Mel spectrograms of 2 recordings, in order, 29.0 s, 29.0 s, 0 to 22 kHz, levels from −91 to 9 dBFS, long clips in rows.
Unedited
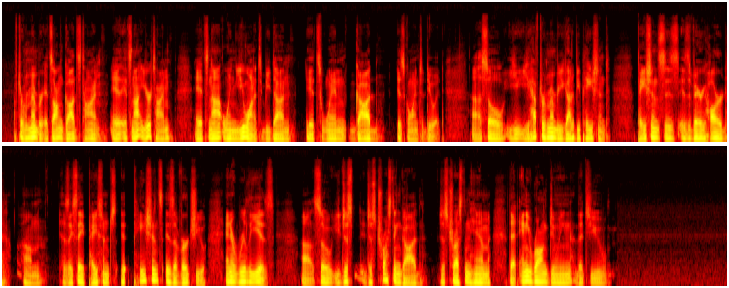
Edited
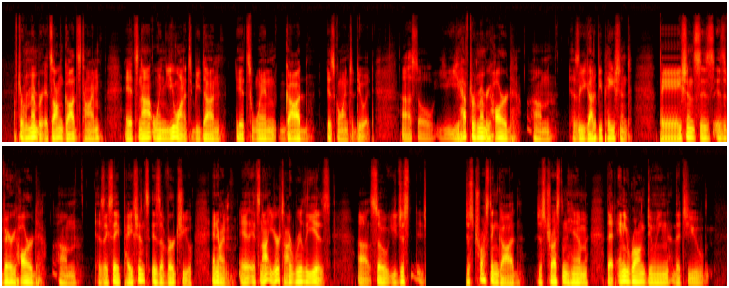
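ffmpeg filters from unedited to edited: -filter_complex "[0:a]asplit=19[s0][s1][s2][s3][s4][s5][s6][s7][s8][s9][s10][s11][s12][s13][s14][s15][s16][s17][s18];[s0]atrim=end=1.762[s19];[s1]atrim=start=3.158:end=9.65,asetpts=PTS-STARTPTS,afade=t=out:st=6.372:d=0.12:silence=0.223872[s20];[s2]atrim=start=9.65:end=10.29,asetpts=PTS-STARTPTS,volume=0.224[s21];[s3]atrim=start=10.29:end=11.082,asetpts=PTS-STARTPTS,afade=t=in:d=0.12:silence=0.223872[s22];[s4]atrim=start=13.978:end=15.822[s23];[s5]atrim=start=11.078:end=12.802[s24];[s6]atrim=start=12.768:end=12.802[s25];[s7]atrim=start=12.768:end=12.802[s26];[s8]atrim=start=12.768:end=12.802[s27];[s9]atrim=start=12.768:end=12.802[s28];[s10]atrim=start=12.768:end=12.802[s29];[s11]atrim=start=12.768:end=12.802[s30];[s12]atrim=start=12.768:end=12.802[s31];[s13]atrim=start=12.768:end=12.802[s32];[s14]atrim=start=12.768:end=16.442[s33];[s15]atrim=start=17.418:end=19.102[s34];[s16]atrim=start=1.758:end=3.162[s35];[s17]atrim=start=19.098:end=21.83,asetpts=PTS-STARTPTS,afade=t=out:st=2.728:d=0.004:c=hsin,apad=pad_dur=0.82[s36];[s18]atrim=start=21.83,asetpts=PTS-STARTPTS,afade=t=in:d=0.004:c=hsin[s37];[s20][s21][s22]concat=n=3:v=0:a=1[s38];[s19][s38]acrossfade=d=0.004:c1=hsin:c2=hsin[s39];[s39][s23]acrossfade=d=0.004:c1=hsin:c2=hsin[s40];[s40][s24]acrossfade=d=0.004:c1=hsin:c2=hsin[s41];[s41][s25]acrossfade=d=0.004:c1=hsin:c2=hsin[s42];[s42][s26]acrossfade=d=0.004:c1=hsin:c2=hsin[s43];[s43][s27]acrossfade=d=0.004:c1=hsin:c2=hsin[s44];[s44][s28]acrossfade=d=0.004:c1=hsin:c2=hsin[s45];[s45][s29]acrossfade=d=0.004:c1=hsin:c2=hsin[s46];[s46][s30]acrossfade=d=0.004:c1=hsin:c2=hsin[s47];[s47][s31]acrossfade=d=0.004:c1=hsin:c2=hsin[s48];[s48][s32]acrossfade=d=0.004:c1=hsin:c2=hsin[s49];[s49][s33]acrossfade=d=0.004:c1=hsin:c2=hsin[s50];[s50][s34]acrossfade=d=0.004:c1=hsin:c2=hsin[s51];[s51][s35]acrossfade=d=0.004:c1=hsin:c2=hsin[s52];[s36][s37]concat=n=2:v=0:a=1[s53];[s52][s53]acrossfade=d=0.004:c1=hsin:c2=hsin"

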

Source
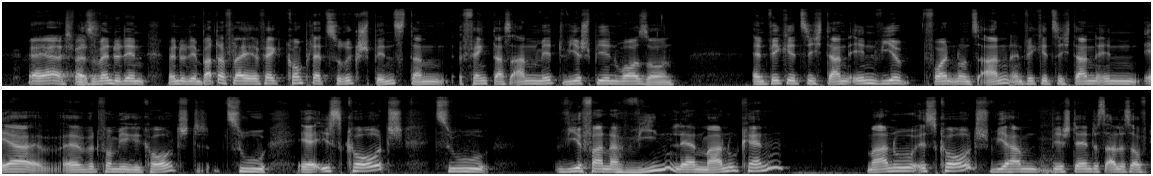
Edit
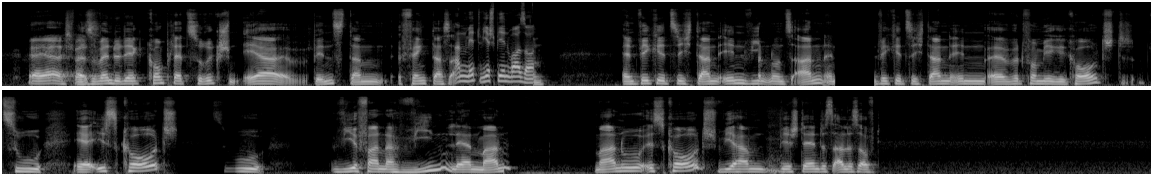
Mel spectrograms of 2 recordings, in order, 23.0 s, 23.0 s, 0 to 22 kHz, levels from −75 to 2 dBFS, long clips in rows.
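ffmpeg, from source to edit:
-filter_complex "[0:a]asplit=12[s0][s1][s2][s3][s4][s5][s6][s7][s8][s9][s10][s11];[s0]atrim=end=1.312[s12];[s1]atrim=start=2.698:end=3.672[s13];[s2]atrim=start=11.288:end=12.072[s14];[s3]atrim=start=3.668:end=5.144[s15];[s4]atrim=start=5.14:end=6.62,asetpts=PTS-STARTPTS,asetrate=82908,aresample=44100,atrim=end_sample=34717,asetpts=PTS-STARTPTS[s16];[s5]atrim=start=6.616:end=8.872[s17];[s6]atrim=start=9.428:end=10.19,asetpts=PTS-STARTPTS,afade=t=out:st=0.758:d=0.004:c=hsin,apad=pad_dur=0.4[s18];[s7]atrim=start=10.19:end=11.292,asetpts=PTS-STARTPTS,afade=t=in:d=0.004:c=hsin[s19];[s8]atrim=start=12.068:end=15.5,asetpts=PTS-STARTPTS,afade=t=out:st=3.272:d=0.16:c=qsin:silence=0.0794328[s20];[s9]atrim=start=15.5:end=16.06,asetpts=PTS-STARTPTS,volume=0.0794[s21];[s10]atrim=start=16.06:end=18.752,asetpts=PTS-STARTPTS,afade=t=in:d=0.16:c=qsin:silence=0.0794328[s22];[s11]atrim=start=19.228[s23];[s12][s13]acrossfade=d=0.004:c1=hsin:c2=hsin[s24];[s24][s14]acrossfade=d=0.004:c1=hsin:c2=hsin[s25];[s25][s15]acrossfade=d=0.004:c1=hsin:c2=hsin[s26];[s26][s16]acrossfade=d=0.004:c1=hsin:c2=hsin[s27];[s27][s17]acrossfade=d=0.004:c1=hsin:c2=hsin[s28];[s18][s19]concat=n=2:v=0:a=1[s29];[s28][s29]acrossfade=d=0.004:c1=hsin:c2=hsin[s30];[s20][s21][s22]concat=n=3:v=0:a=1[s31];[s30][s31]acrossfade=d=0.004:c1=hsin:c2=hsin[s32];[s32][s23]acrossfade=d=0.004:c1=hsin:c2=hsin"

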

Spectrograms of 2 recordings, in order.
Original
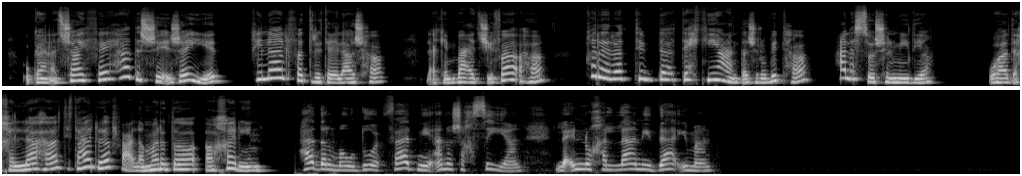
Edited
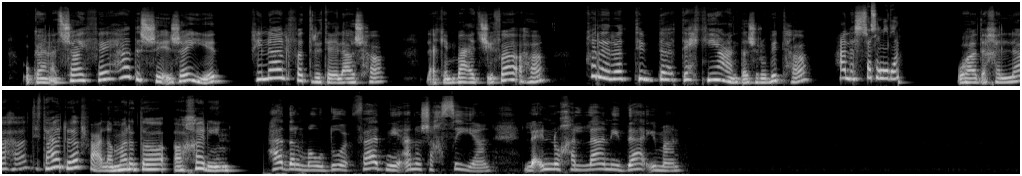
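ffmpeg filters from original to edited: -filter_complex "[0:a]asplit=4[s0][s1][s2][s3];[s0]atrim=end=8.654[s4];[s1]atrim=start=8.65:end=9.28,asetpts=PTS-STARTPTS,asetrate=87759,aresample=44100,atrim=end_sample=13961,asetpts=PTS-STARTPTS[s5];[s2]atrim=start=9.276:end=10.78,asetpts=PTS-STARTPTS,afade=t=out:st=0.844:d=0.66:silence=0.211349[s6];[s3]atrim=start=10.78,asetpts=PTS-STARTPTS,afade=t=in:d=0.004:c=hsin:silence=0.211349[s7];[s4][s5]acrossfade=d=0.004:c1=hsin:c2=hsin[s8];[s6][s7]concat=n=2:v=0:a=1[s9];[s8][s9]acrossfade=d=0.004:c1=hsin:c2=hsin"

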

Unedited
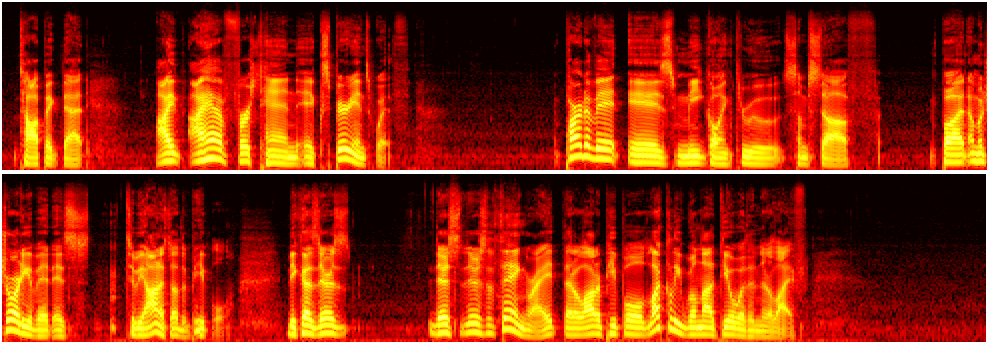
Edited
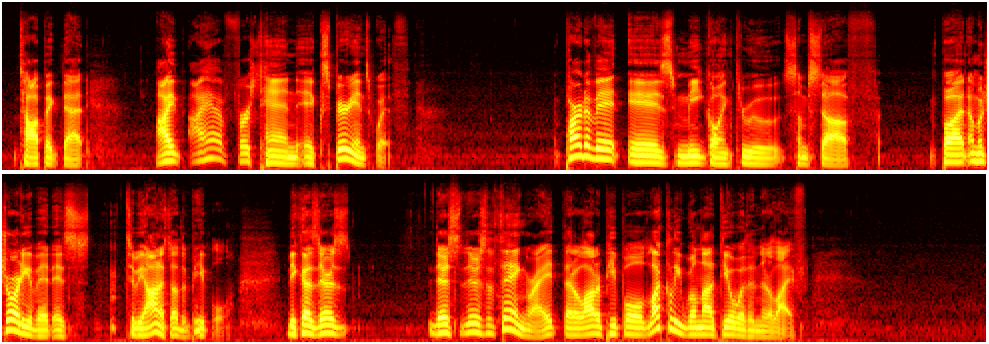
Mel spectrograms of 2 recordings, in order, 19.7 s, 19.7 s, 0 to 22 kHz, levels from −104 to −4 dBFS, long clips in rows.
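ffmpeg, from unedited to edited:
-filter_complex "[0:a]asplit=3[s0][s1][s2];[s0]atrim=end=1.94,asetpts=PTS-STARTPTS,afade=t=out:st=1.63:d=0.31:silence=0.266073[s3];[s1]atrim=start=1.94:end=2.31,asetpts=PTS-STARTPTS,volume=0.266[s4];[s2]atrim=start=2.31,asetpts=PTS-STARTPTS,afade=t=in:d=0.31:silence=0.266073[s5];[s3][s4][s5]concat=n=3:v=0:a=1"

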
